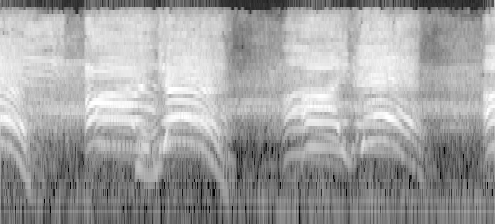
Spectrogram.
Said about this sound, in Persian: اونجا رو ببین آیگر، همه دارن تشویقت میکنن.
